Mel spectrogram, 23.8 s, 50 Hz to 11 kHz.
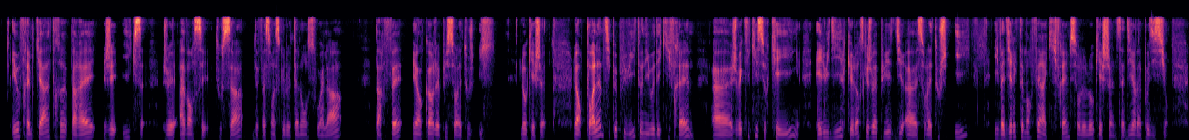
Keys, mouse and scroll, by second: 2.0 g, 15.3 click.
